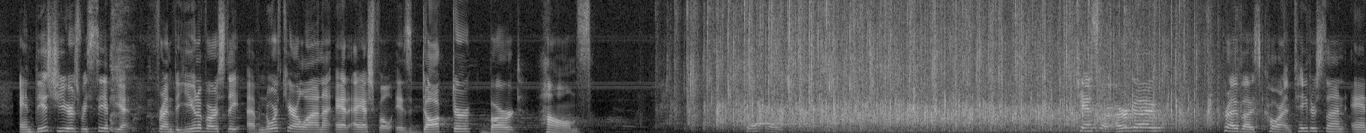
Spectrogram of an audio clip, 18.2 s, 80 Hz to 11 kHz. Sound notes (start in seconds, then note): 8.7 applause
